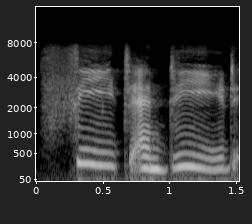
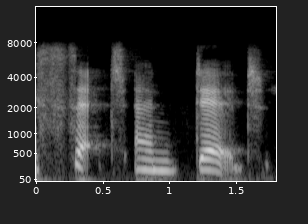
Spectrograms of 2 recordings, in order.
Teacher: it's a similar sound but it's shorter so instead of seat and deed it would be sit and did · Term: shorter sound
